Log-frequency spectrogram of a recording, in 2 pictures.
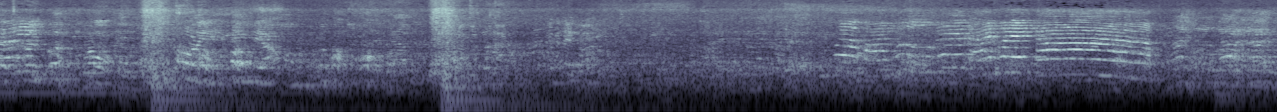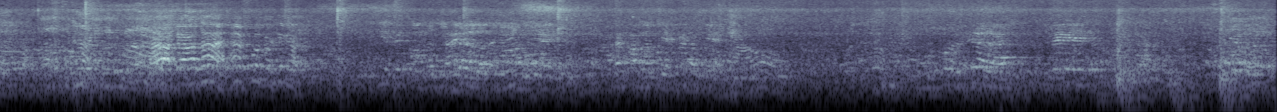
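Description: A crowd of people talk and call out all around in a busy, echoing space.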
